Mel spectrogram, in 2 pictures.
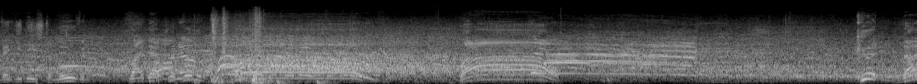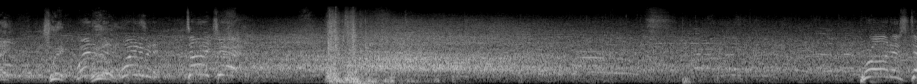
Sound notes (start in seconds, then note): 5.9 yelling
